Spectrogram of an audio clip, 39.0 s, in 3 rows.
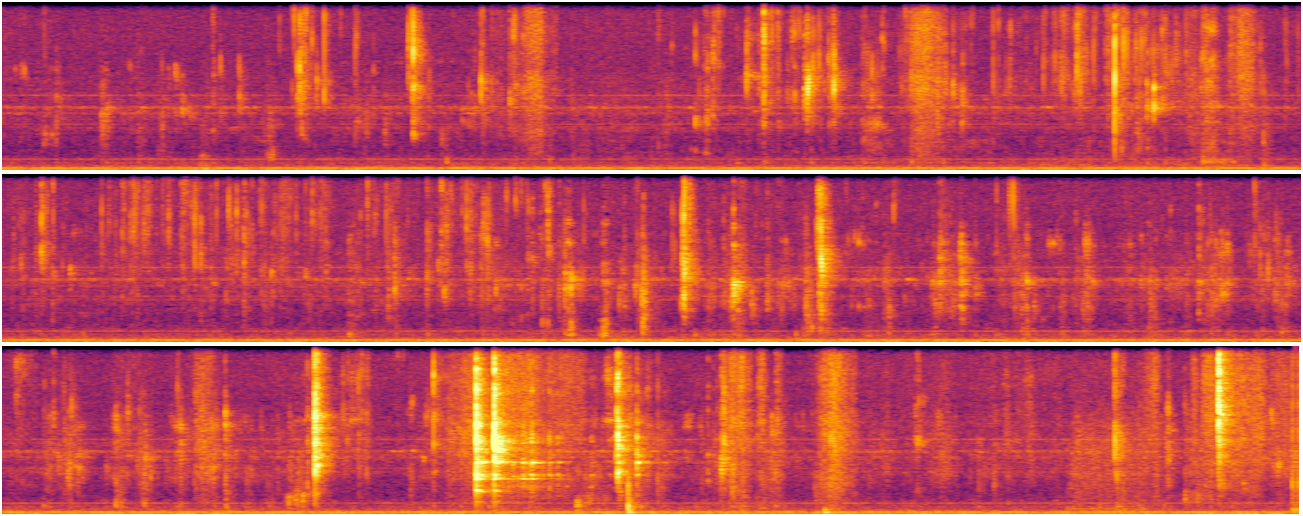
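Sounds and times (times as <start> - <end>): steady low hum: 0.0 - 38.9
chewing and biting: 6.6 - 30.4.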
